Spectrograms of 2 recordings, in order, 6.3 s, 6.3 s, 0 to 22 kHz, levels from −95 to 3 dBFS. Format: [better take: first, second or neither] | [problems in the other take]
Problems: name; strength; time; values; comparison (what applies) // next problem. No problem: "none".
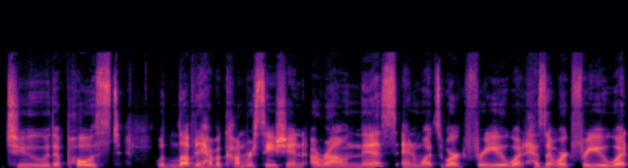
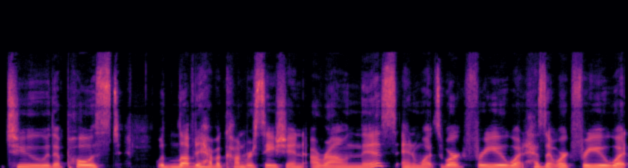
second | thin; very; fading below 700 Hz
